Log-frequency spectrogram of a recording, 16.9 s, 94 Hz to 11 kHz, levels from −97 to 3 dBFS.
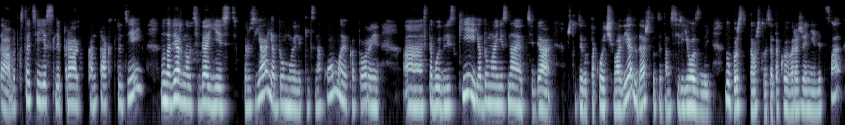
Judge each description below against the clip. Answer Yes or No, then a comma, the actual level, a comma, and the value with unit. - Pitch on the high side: Yes, high, 195 Hz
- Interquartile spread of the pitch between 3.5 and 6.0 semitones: No, average, 2.7 semitones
